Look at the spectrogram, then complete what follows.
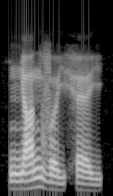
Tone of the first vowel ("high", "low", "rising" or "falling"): rising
